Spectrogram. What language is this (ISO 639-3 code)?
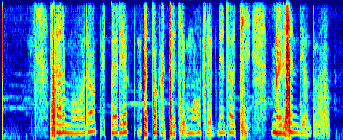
ori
